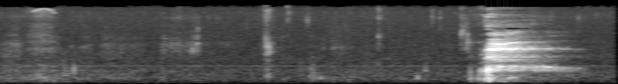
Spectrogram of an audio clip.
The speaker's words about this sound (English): I'm slurping my beverage in the morning.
